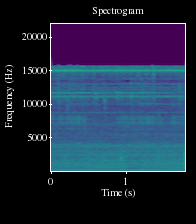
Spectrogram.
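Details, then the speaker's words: DIY 3D printer/mill Z stepper motors, thought to be on half stepping: harsh buzzing whine with rough chatter, worse depending on where they stop in microstepping; owner plans single stepping and tweaking voltage; stepper motor whine. "so getting an awful noise off the zmotors it seems like depending on where they stop with a micro stepping they sound horrible"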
